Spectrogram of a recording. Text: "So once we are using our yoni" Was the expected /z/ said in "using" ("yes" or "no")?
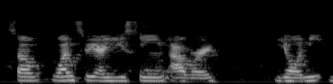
no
